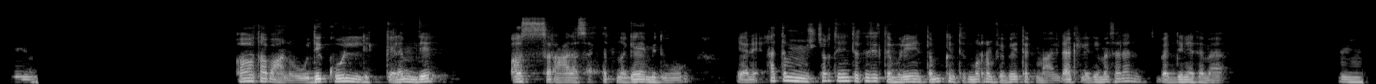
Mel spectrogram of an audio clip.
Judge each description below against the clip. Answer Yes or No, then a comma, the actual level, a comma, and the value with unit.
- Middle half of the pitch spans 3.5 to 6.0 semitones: Yes, average, 3.8 semitones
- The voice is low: Yes, low, 120 Hz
